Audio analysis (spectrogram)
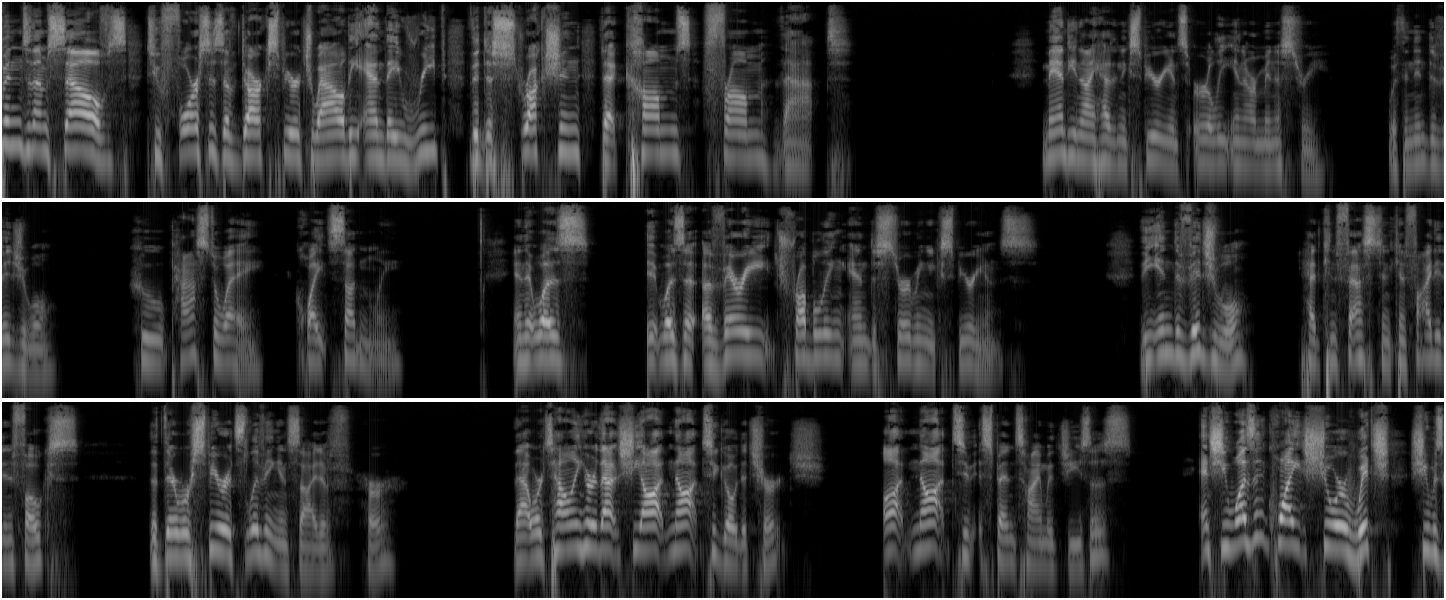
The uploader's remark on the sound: preached in the AM service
